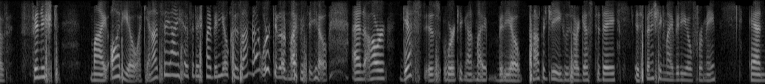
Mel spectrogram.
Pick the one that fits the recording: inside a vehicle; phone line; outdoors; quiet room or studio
phone line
